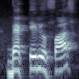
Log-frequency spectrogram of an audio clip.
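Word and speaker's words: bacteriophage: इसलिए इसका नाम बैक्टेरियोफाज रखा गया या फिर बैक्टेरियो फेज भी कहा जाता है। जैसा प्रोनाउंस करना चाहे वैसा कर सकते हैं।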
